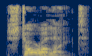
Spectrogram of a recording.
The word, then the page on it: staurolite: British English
